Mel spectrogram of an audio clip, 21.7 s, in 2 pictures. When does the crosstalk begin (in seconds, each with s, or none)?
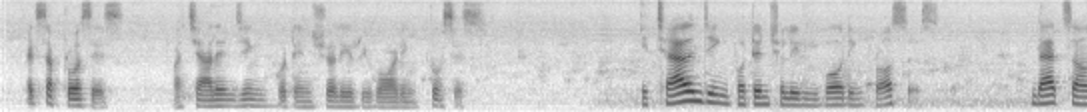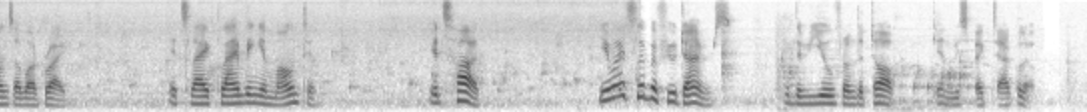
none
